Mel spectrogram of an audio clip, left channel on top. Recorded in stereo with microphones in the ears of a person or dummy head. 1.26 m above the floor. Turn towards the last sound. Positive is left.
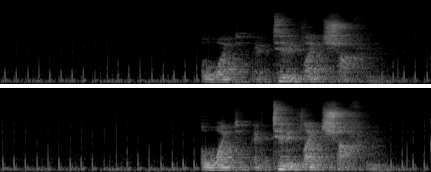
turn(degrees=-60)  # may be behind; listen again after turning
